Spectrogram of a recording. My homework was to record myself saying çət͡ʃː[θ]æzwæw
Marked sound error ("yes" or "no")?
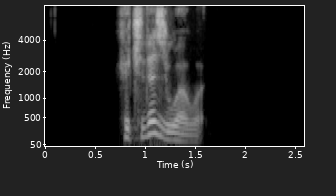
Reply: yes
